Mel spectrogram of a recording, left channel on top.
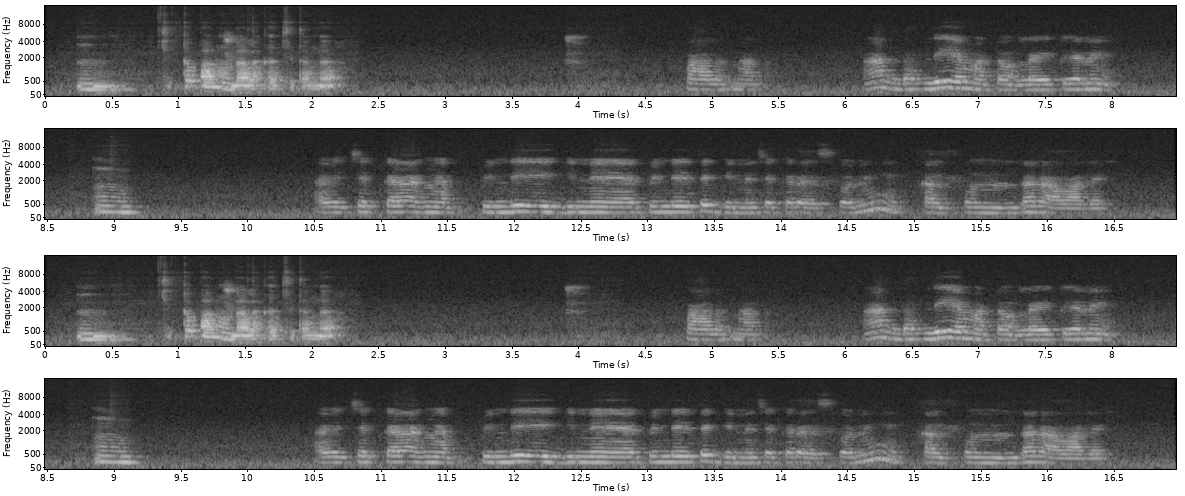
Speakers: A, on the left; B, on the right.
A: ఆ చిక్క పాలు ఉండాలా ఖచ్చితంగా ఉ
B: పాలన దండిగన వెయ్యమంటావా లైట్గానే
A: ఉ
B: అవి చక్కెర అంగ పిండి గిన్నె పిండి అయితే గిన్నె చక్కెర వేసుకొని కలుపుకుంటా రావాలి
